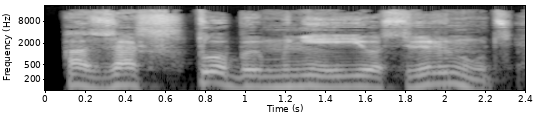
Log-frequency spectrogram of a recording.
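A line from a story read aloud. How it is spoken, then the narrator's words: Snapping retort. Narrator (Russian): огрызнулся Билан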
